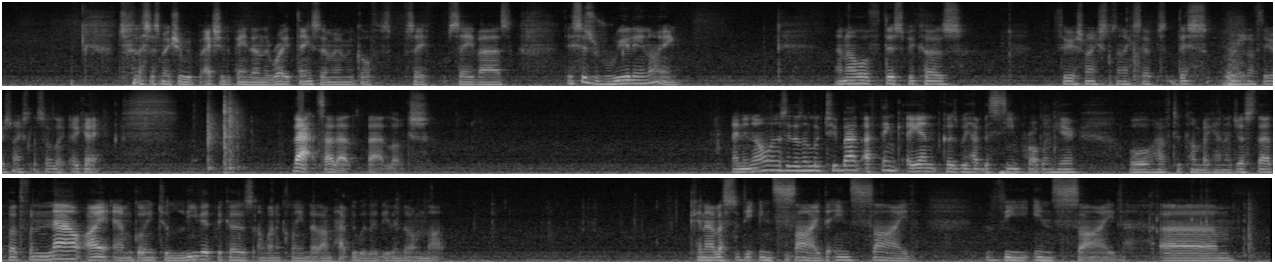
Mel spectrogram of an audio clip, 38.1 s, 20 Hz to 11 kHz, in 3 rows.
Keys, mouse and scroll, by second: 2.1 click, 11.1 alt+Tab, 13.0 click, 13.3 scroll up 1, 14.3 scroll up 1, 16.4 middle click, 23.4 alt+middle click, 25.8-27.3 alt+middle drag, 27.6 scroll down 1, 27.8 alt+middle click, 28.9 scroll down 1, 29.2 scroll up 1, 29.7 alt+middle click, 31.2-31.5 scroll up 1, 32.7 alt+Tab, 34.1-36.8 drag, 36.9-37.4 alt+scroll down 2.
